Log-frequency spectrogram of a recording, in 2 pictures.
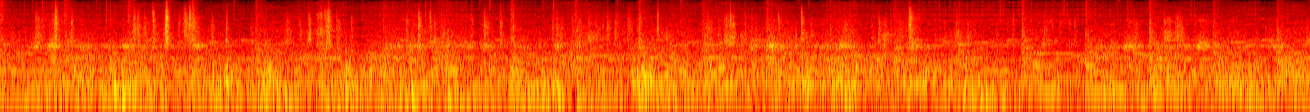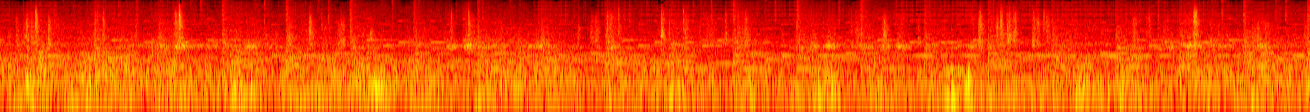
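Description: Background music over a runner's footfalls on a paved path, landing in a steady running rhythm.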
